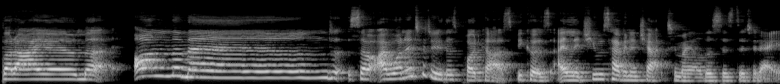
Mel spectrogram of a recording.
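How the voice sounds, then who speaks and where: A congested woman with a nasal voice talks through a casual solo podcast. Her delivery is chatty and rambling, full of quick asides. Her voice sits mid-range and echoes around the room. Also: mid-range voice. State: nasally congested while recovering from illness. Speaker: podcast host.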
